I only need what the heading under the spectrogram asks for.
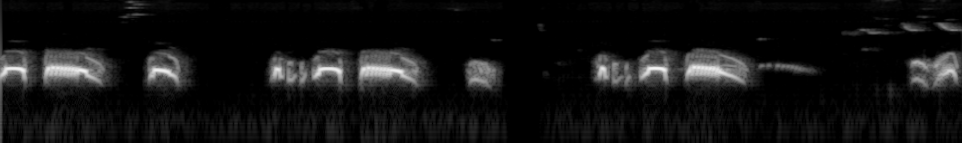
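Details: Spotted doves, two caged decoy birds of Malay and 'phad phone' strains, recorded live in Roi Et, Thailand, for luring wild doves; short clipped notes then long falling coos in uneven bursts, several pauses, quiet room.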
